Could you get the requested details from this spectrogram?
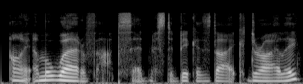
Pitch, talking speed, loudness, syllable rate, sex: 170 Hz, 180 wpm, -20 LUFS, 5.4 syllables/s, female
